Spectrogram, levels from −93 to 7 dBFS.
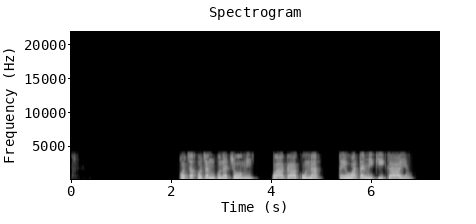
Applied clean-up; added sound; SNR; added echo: none; none; none; none.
